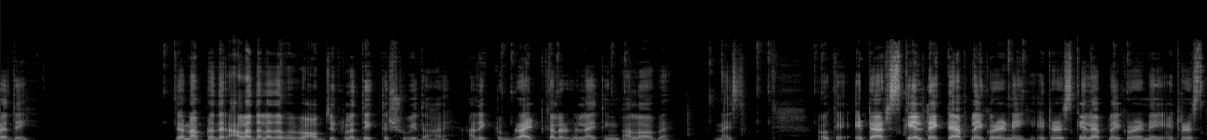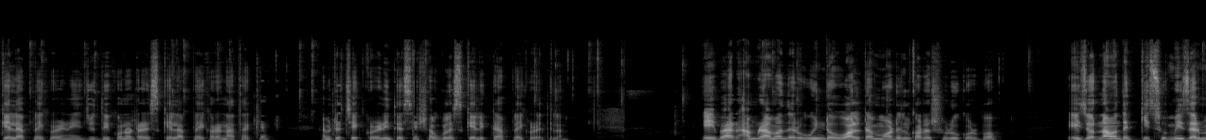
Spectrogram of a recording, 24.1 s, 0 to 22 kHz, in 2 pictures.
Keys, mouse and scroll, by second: 2.7 scroll up 1, 2.8-5.0 middle drag, 5.0-7.1 drag, 7.1 shift+middle click, 7.6 click, 8.1 click, 9.2 ctrl+a, 11.1 click, 11.8 ctrl+a, 12.9 click, 13.4 g, 14.2 click, 14.6 g, 15.5 ctrl+a, 17.4 middle click, 18.0 click, 18.9-19.7 shift+middle drag, 19.7 click, 20.0-20.5 middle drag, 20.5 scroll up 1, 20.8-21.3 shift+middle drag, 21.3-22.7 scroll up 1, 22.7-23.3 scroll up 1, 23.3-24.1 scroll up 1.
